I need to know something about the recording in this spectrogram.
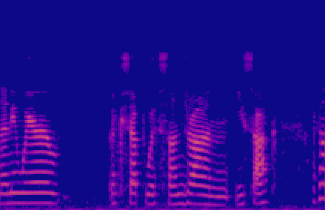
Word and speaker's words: Isak: except with sun john isak i feel like that's how you pronounce his name because i can read hangul and the way that it's spelled in the book makes me think it's pronounced yusak um it's good but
